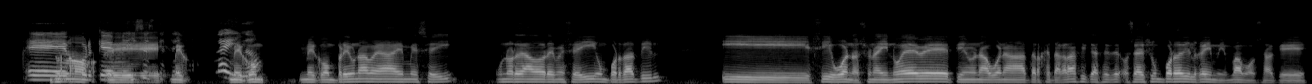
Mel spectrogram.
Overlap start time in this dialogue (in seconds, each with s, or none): 0.5 s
